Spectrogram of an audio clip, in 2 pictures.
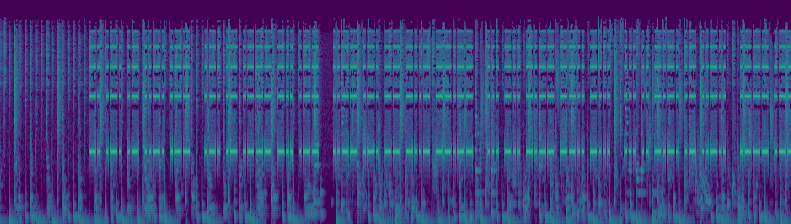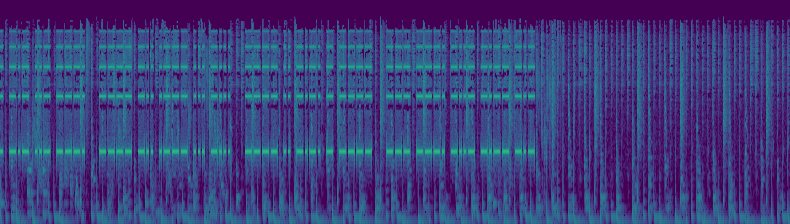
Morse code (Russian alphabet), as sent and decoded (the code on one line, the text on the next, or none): -. .-. .- ..-. .-- / .-. .- .--- -.. .-- / ..-- .-. -- -..- --.-- / ... -.. -.-- --.. -... / ... .. -.-. .- ..-.. / .--- .-- -.- ..- ---. / ---- -.. .--- ... -... / ---- .. -.-. - ---- / --- ---. -..- -.-- -.-
НРАФВ РАЙДВ ЮРМЬЪ СДЫЗБ СИЦАЭ ЙВКУЧ ШДЙСБ ШИЦТШ ОЧЬЫК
